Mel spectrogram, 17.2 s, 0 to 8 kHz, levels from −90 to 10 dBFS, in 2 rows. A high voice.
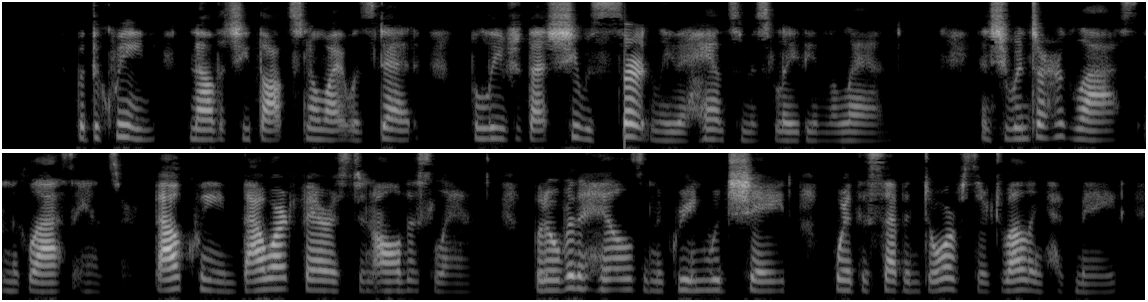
Yes: high, 195 Hz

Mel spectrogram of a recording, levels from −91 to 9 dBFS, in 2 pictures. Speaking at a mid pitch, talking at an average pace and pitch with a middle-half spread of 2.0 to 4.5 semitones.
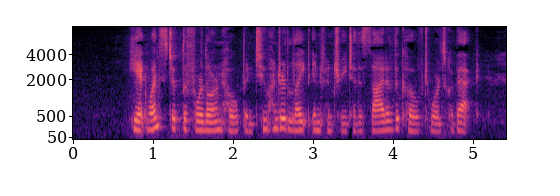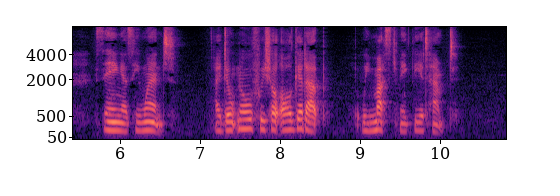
No: medium, 180 Hz; fast, 210 wpm; average, 2.9 semitones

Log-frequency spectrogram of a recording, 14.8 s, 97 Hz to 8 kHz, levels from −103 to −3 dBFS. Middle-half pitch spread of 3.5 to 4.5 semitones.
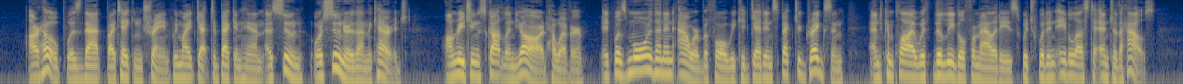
Yes: average, 4.1 semitones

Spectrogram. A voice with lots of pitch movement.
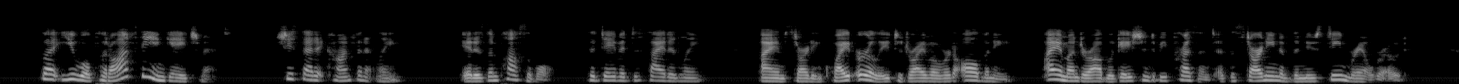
No: average, 4.9 semitones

